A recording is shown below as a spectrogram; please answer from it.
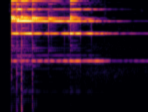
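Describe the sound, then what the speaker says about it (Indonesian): A small bell rings close and bright, a quick cluster of strikes followed by one more ding, each leaving a clear, sustained ringing tone that fades out in a quiet room. "saya akan memberikan suatu tanda lonceng berbunyi untuk memulai suatu kata ramalan"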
